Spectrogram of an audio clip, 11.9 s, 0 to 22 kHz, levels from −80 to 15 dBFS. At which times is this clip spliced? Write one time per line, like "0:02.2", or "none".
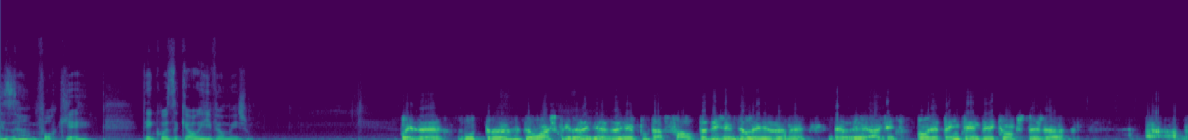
0:01.0
0:05.6
0:10.2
